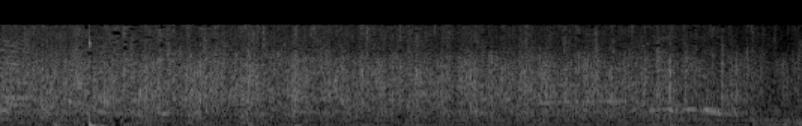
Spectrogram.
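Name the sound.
audience clapping in praise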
